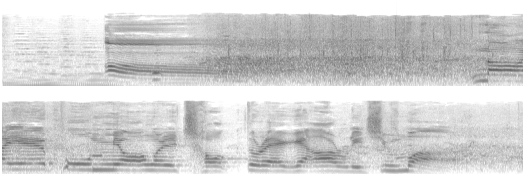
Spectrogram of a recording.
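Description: A young man sings loudly and theatrically into a microphone.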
